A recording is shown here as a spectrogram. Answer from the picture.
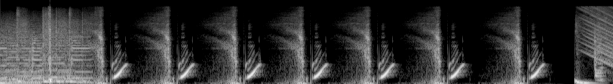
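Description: Background music stops about a second in, followed by a series of seven cartoon pop sound effects, each a quick rising 'bloop', about one every two-thirds of a second. Electronic dance music with a beat starts just before the end.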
